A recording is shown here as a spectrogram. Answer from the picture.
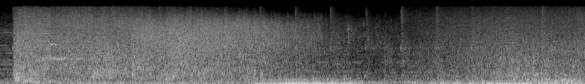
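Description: A loud, roaring great wave surges and crashes down upon a wooden boat at sea, almost overturning it, with a heavy low rumble swelling midway, then churning surf and spray continuing steadily to the end. No voices.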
